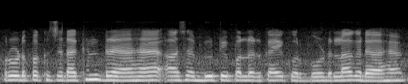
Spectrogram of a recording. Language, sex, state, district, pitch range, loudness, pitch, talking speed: Hindi, female, Haryana, Jhajjar, 185-195 Hz, -13 LUFS, 190 Hz, 235 wpm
